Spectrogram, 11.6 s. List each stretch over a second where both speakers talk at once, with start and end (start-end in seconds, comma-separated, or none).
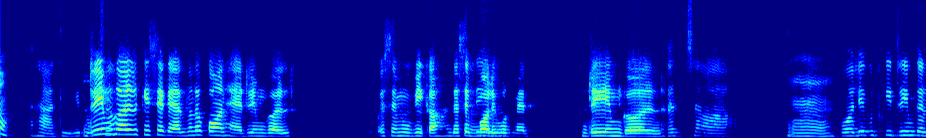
none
